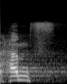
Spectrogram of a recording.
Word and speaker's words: hams: Sebenarnya bacanya hams. Kalau orang Indonesia biasanya kalau hams, hamas.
